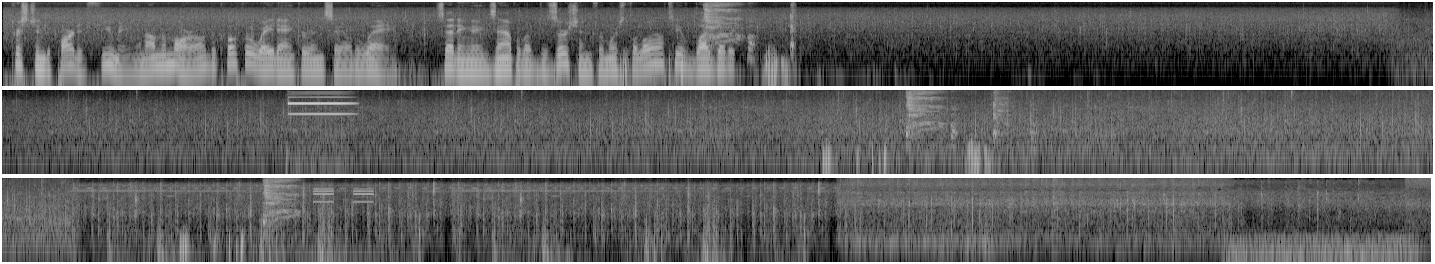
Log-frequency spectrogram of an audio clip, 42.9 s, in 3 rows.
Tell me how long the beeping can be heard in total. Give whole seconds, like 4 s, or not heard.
2 s.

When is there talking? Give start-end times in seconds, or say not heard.
0.0-7.3.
